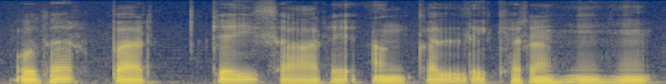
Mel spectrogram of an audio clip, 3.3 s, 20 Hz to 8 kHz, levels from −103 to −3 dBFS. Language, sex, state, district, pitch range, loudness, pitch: Hindi, male, Madhya Pradesh, Bhopal, 85-95 Hz, -19 LUFS, 90 Hz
